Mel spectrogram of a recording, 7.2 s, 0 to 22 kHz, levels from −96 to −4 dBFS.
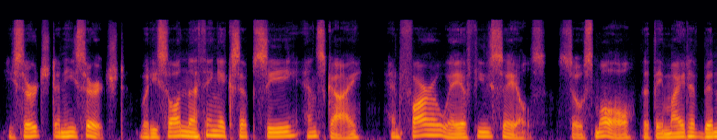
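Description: No technical faults can be heard in this recording.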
